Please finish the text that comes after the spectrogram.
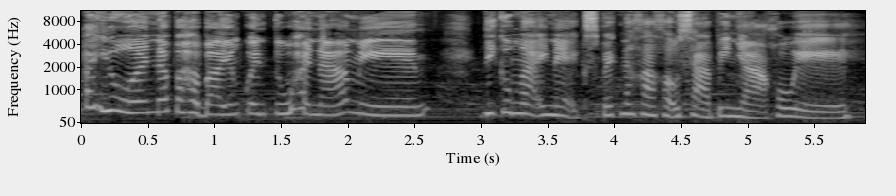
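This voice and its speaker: Woman as an eager, high-voiced teenage schoolgirl. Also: animated, normal speed, sharp tone, soft background music. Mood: eager, flattered. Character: chirpy, eager teenage schoolgirl enjoying new popularity. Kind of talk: scripted radio drama dialogue.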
